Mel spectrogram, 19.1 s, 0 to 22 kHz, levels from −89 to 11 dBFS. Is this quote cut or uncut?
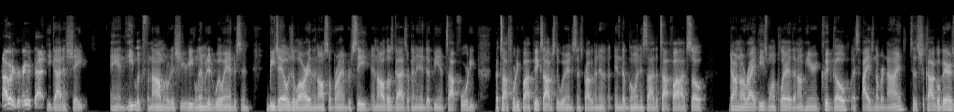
cut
